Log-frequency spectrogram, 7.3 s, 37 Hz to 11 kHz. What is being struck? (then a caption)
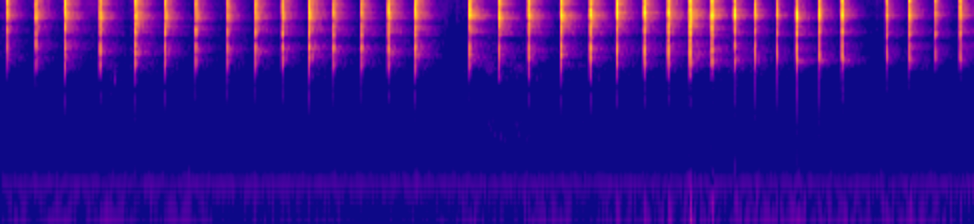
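Steel scissors with plastic handles. A medium pair of steel scissors with orange plastic handles is held in the hands, its metal blades opened and closed so they scrape and snip against each other. Around 35 sharp, bright snips come in a quick, steady rhythm, each one very short and centered near 2.9 kHz. A faint low hum runs underneath throughout.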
